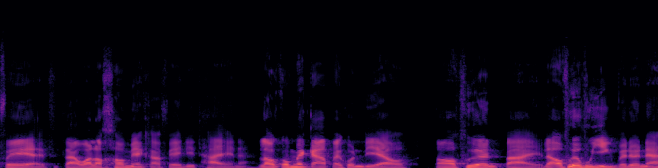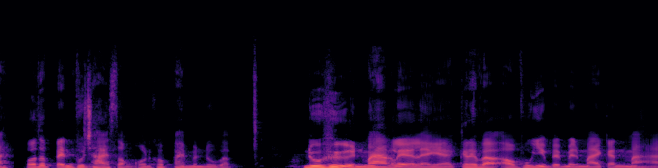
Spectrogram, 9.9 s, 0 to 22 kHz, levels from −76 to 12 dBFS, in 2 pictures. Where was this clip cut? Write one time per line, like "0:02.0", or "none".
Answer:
0:03.1
0:05.0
